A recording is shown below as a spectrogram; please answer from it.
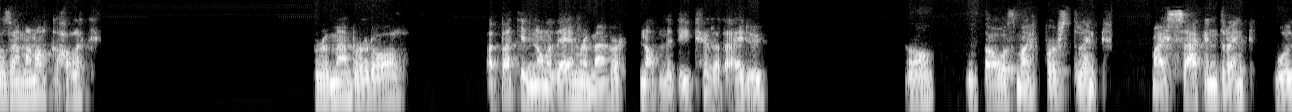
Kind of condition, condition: link, video call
